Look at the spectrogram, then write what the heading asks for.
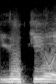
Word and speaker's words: Ukiyo: So, if we think about the name Ukiyo, it's pronounced as Yukio in Japanese. We started calling it Ukiyo, so it goes by the name Ukiyo.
